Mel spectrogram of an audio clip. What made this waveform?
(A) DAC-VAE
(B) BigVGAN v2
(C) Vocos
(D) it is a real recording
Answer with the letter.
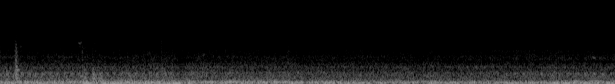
A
